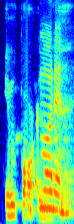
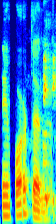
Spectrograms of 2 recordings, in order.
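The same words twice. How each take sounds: First: The middle t is held back before n. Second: The middle t is clearly released. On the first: The speaker calls it right. "Bacanya important. ... langsung ditahan" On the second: The speaker calls it wrong. "bukan important"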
